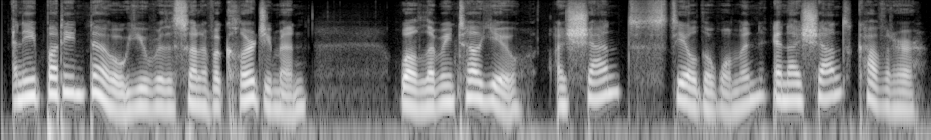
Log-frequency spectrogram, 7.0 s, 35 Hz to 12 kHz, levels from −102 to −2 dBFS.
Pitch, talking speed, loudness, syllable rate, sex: 170 Hz, 205 wpm, -18 LUFS, 5.4 syllables/s, female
